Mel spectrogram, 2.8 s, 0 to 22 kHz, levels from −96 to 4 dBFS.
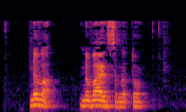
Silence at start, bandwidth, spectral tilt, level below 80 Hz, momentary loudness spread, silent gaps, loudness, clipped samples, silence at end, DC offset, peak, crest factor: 0.45 s; 12 kHz; -4 dB/octave; -66 dBFS; 14 LU; none; -24 LUFS; under 0.1%; 0.6 s; under 0.1%; -4 dBFS; 22 dB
